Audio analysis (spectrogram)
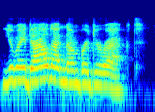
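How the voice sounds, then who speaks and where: An actress playing a polite but unhelpful telephone operator, deliberate and detached, in a 1940s radio drama style. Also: female voice, fairly high pitch, lo-fi sound, heavy background noise, lightly acted.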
